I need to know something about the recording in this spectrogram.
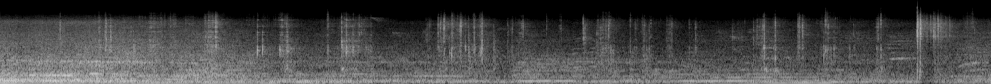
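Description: A motorcycle chain rattles and clicks as hands move it.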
